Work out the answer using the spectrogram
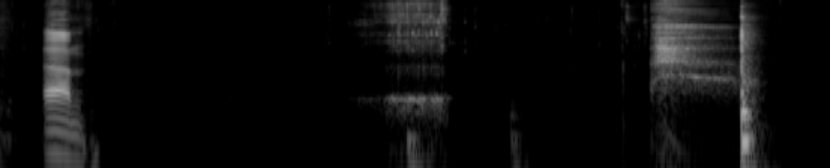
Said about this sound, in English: let me take a sip for this shit.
